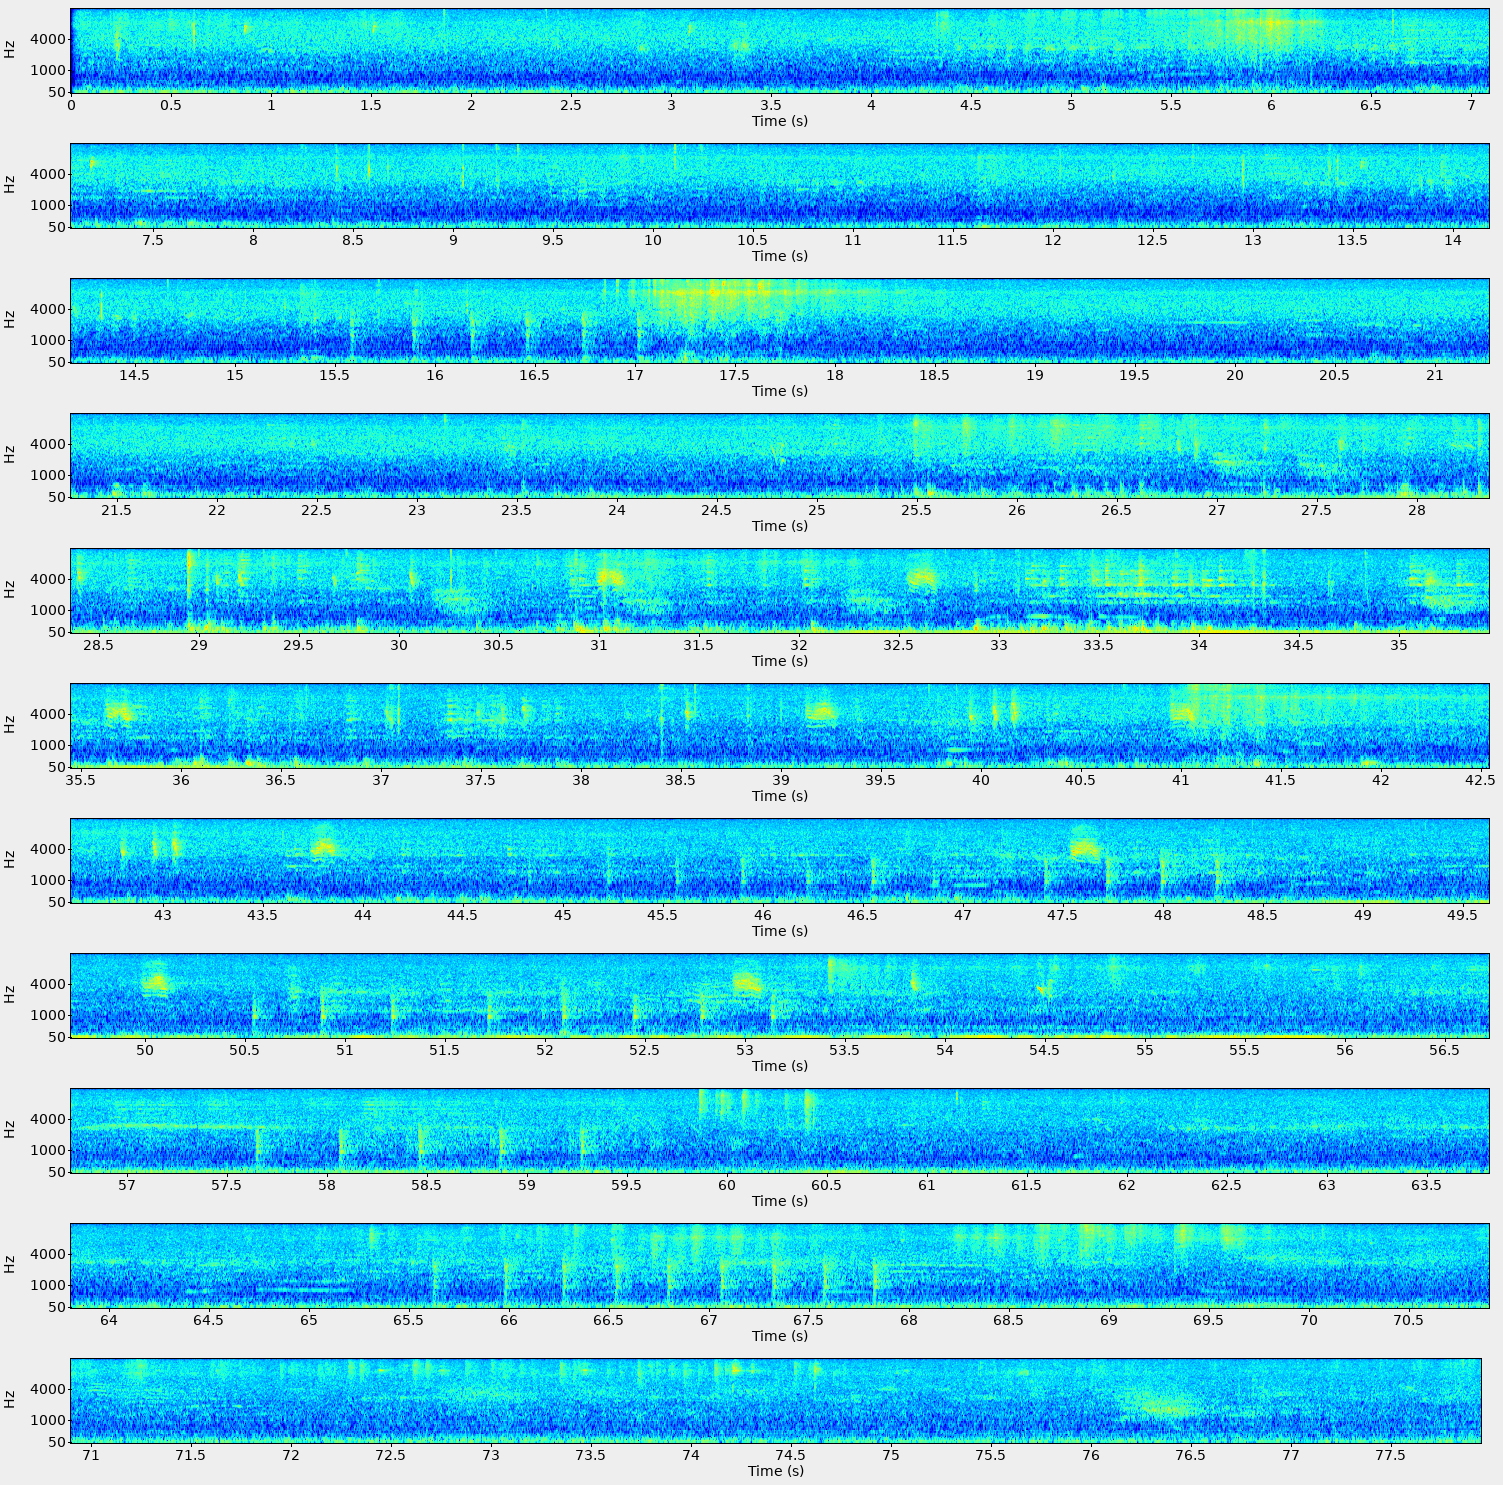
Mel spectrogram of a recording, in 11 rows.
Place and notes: Pankebecken, Berlin - flaps of crows' wings, bike with trailer passing by, airplane.
[I used the Hi-MD-recorder Sony MZ-NH900 with external microphone Beyerdynamic MCE 82]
